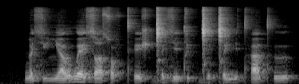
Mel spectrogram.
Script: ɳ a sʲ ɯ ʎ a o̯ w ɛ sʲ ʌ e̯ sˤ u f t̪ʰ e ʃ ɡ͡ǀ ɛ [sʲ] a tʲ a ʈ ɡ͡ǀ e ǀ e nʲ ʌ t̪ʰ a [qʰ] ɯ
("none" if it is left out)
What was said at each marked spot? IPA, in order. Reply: zʲ, t̪ʰ

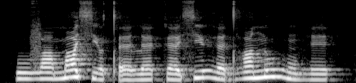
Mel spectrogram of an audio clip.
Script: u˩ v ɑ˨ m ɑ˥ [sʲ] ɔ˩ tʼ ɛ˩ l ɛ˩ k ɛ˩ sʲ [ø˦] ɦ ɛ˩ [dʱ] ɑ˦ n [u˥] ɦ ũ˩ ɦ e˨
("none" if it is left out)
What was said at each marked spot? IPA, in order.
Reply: sʲ, ø˦, dʱ, u˥

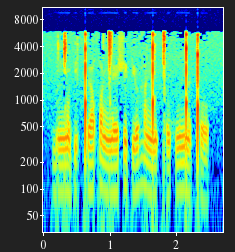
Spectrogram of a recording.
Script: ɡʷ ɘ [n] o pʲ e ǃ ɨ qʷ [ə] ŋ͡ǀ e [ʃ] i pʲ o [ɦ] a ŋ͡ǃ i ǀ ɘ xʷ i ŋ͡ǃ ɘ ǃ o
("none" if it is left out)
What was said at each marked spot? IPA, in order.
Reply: ŋ͡ǀ, a, ʃ, ɦ

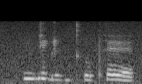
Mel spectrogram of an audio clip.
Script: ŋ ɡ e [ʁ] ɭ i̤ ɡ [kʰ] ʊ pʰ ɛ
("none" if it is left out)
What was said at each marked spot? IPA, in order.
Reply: ɡ, kʰ

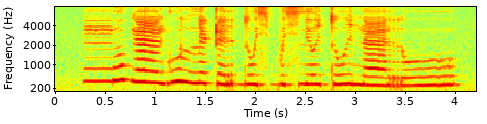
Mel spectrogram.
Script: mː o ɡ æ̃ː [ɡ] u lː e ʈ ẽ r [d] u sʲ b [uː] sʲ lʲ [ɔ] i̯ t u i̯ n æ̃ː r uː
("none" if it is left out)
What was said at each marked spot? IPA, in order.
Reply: ɡ, d, u, o

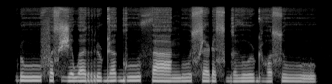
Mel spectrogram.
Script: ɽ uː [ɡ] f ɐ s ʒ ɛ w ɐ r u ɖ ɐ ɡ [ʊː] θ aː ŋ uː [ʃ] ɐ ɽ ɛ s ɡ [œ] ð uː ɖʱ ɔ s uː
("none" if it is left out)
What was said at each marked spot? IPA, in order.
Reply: none, uː, s, œ

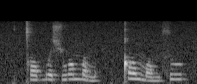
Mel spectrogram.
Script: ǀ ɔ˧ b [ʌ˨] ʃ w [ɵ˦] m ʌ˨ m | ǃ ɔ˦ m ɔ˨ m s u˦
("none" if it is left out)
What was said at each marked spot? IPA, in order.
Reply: ʌ˦˨, ɔ˦

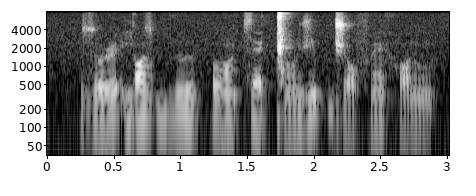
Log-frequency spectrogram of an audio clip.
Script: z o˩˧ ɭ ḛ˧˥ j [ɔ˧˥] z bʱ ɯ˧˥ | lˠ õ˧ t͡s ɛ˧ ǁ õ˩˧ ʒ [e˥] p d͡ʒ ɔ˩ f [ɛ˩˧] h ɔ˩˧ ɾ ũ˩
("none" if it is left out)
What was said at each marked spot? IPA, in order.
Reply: ɔ˧˥, i˥, ɛ̃˩˧

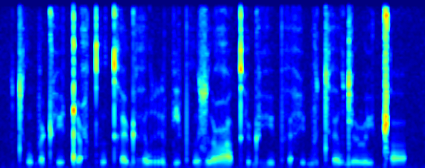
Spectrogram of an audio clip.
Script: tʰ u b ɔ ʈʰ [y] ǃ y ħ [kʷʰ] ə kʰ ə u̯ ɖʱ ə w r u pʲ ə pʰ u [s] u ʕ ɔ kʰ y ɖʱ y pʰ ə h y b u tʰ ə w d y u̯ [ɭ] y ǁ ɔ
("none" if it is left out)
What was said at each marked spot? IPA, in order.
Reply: y, kʷʼ, z, ɭ

